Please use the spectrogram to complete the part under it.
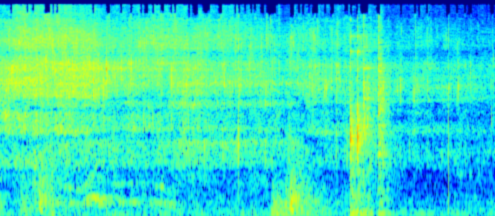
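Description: Hot tempering poured over a sweet and sour raw mango techa, a hiss and bubbling splash that settles into a faint crackle with a few sharp clinks near the end.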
